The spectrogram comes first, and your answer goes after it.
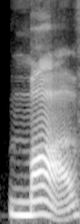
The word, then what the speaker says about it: mauve: I'd only ever heard it pronounced mauv, you know, to rhyme with like suave.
